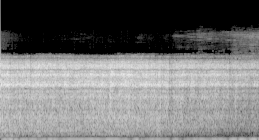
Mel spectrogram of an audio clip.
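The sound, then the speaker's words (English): An Alka-Seltzer tablet fizzes in water, a steady, dense hiss of crackling bubbles that holds at an even, fairly loud level for four seconds, with no voices. “Listen to it fizz.”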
